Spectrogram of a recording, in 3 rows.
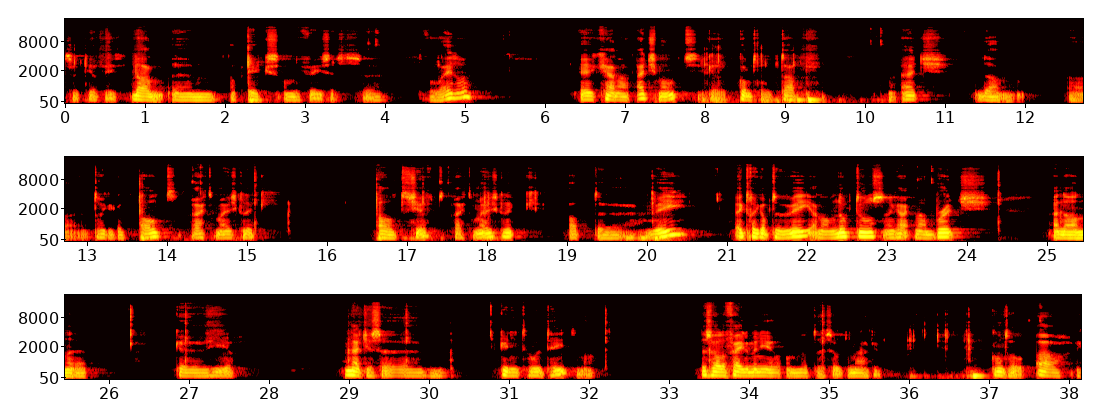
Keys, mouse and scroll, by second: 1.7 x, 13.7 right click, 14.5-32.1 middle drag, 35.8 ctrl+r, 35.8-36.9 middle drag.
